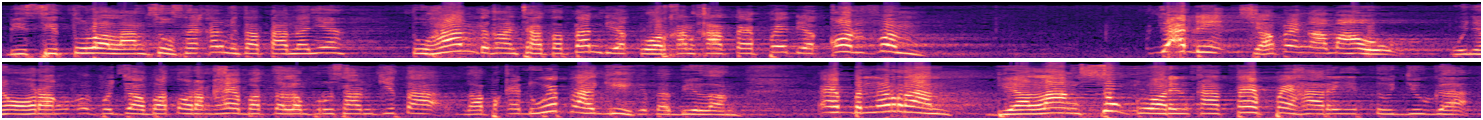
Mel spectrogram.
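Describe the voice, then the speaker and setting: A woman giving a lively sermon testimony to a congregation, acting out the voices in her story. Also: high voice, a little fast. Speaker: church speaker giving testimony. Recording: long hall reverb.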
